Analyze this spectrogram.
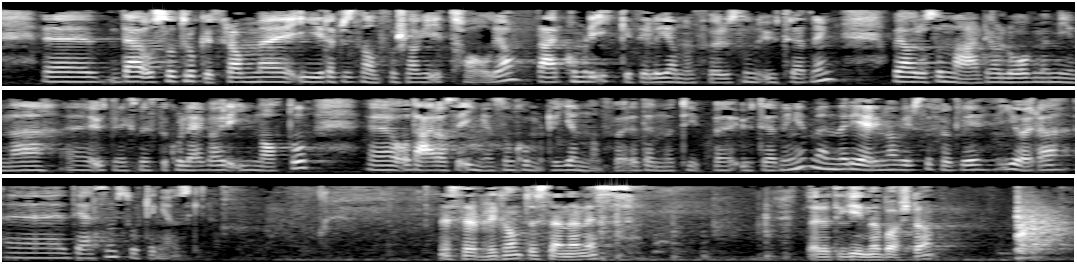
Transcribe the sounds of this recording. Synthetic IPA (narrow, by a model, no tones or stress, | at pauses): d̪ɛæɾɔsːɔt̪ʰɾʊkːət̪fɾɑmːʔɪɾɛpɾəsn̩ɑnt̪fɔʂɭɑːɡəɪʔɪt̪ʰɑ̰ːlɪɑd̪̥æːɾkʰɔmːəɖɪʔɪkːət̪ʰɪlɔjɛnːɔmføːɾəsnuːnʔʉːt̪ʰɾeːd̪nɪŋɔjæɪhɑɾɔsːɔnæːɖɪɑloːɡmɛmiːnəʉːt̪ɾɪŋsmɪnɪst̪əɾkʰʊleːɡɑɾɪnɑːt̪ʊ | ɔd̪ɛæɾɑlsɔɪŋːənsɔmkʰɔmːəʈʰɪlɔjɛnːɔ̰mfø̰ːɾəd̪ɛnːət̪ʰyːpəʔʉːt̪ɾeːd̪nɪŋənmɛnɾɛjeːɾɪŋɑʋɪlsɛlfœlɡəlɪjøːɾʔəd̪ɛsɔmst̪uːʈʰɪŋːə̰œ̰nskə̥ɾ | nɛ̰st̪əɾɛpʉlɪkʰɑnt̪əst̪ænæɳeːs | d̪̥æ̰ɾɛt̪əɾɡɪnːɑbɑːʂʈɑː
